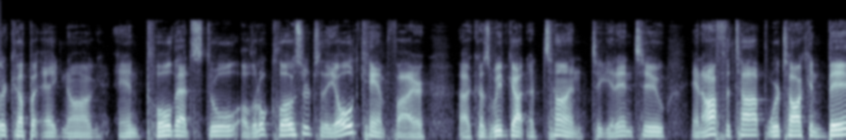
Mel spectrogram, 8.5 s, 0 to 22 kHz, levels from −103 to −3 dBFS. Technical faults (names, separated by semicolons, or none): clock drift between sender and receiver; repeated timing corrections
